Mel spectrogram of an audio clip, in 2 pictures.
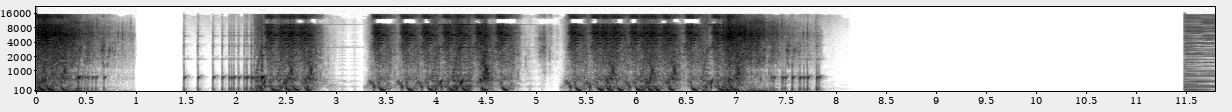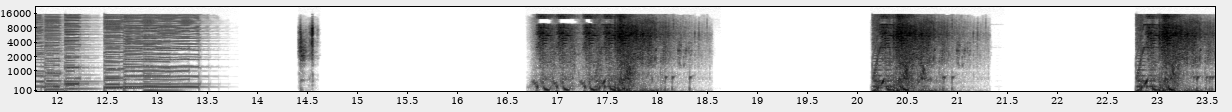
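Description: Video game battle sound effects clash and crash in quick bursts.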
